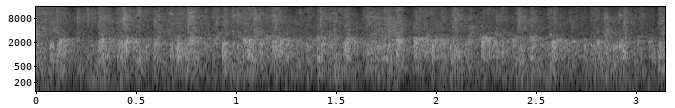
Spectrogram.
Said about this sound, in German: Applaus vom Publikum.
